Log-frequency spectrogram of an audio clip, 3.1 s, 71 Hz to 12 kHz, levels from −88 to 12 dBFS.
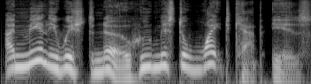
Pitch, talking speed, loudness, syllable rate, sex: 170 Hz, 190 wpm, -16 LUFS, 4.4 syllables/s, male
